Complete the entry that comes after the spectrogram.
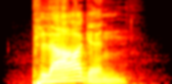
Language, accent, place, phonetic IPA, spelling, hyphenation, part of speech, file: German, Germany, Berlin, [ˈplaːɡn̩], plagen, pla‧gen, verb, De-plagen.ogg
- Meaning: to plague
